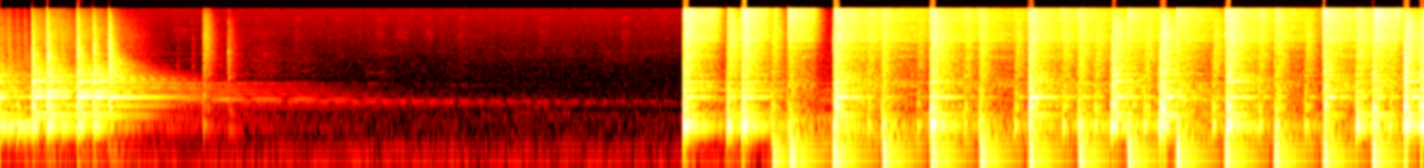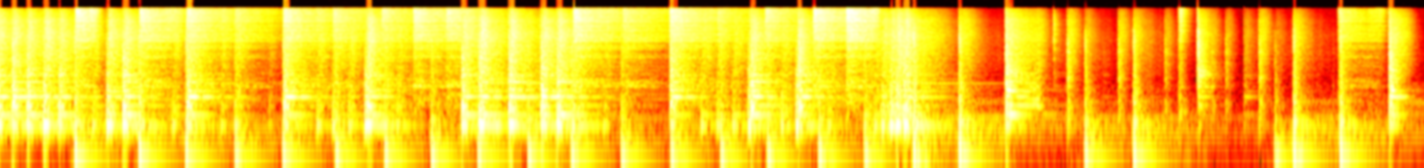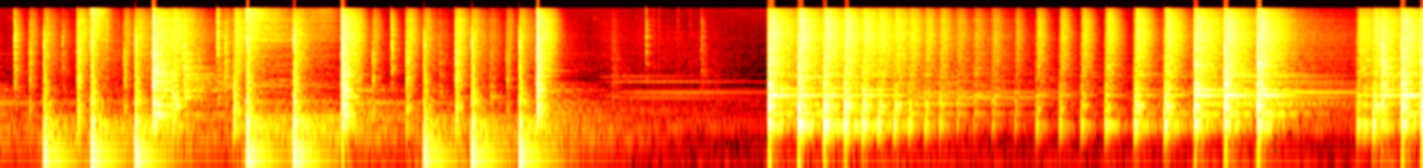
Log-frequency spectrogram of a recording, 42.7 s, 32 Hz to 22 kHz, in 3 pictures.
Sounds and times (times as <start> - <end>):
Snare drum: 0.0 - 1.4, 6.8 - 34.1, 36.2 - 41.5, 42.1 - 42.7
Drum kit: 0.0 - 2.3, 6.8 - 34.3, 36.2 - 42.7
Cymbal: 6.8 - 26.4.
